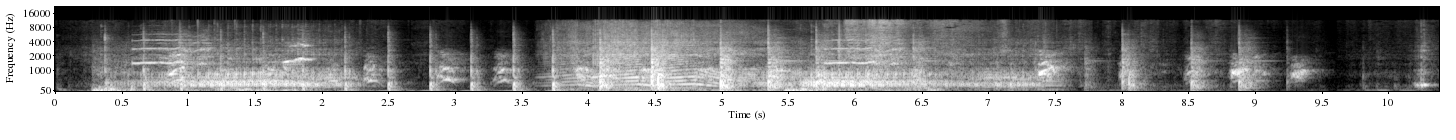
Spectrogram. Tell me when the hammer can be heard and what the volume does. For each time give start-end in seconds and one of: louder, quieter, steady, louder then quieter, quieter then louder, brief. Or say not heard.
0.3-9.2 louder then quieter.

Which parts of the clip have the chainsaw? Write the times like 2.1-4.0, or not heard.
0.0-2.4, 3.6-7.5.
